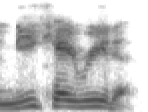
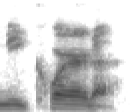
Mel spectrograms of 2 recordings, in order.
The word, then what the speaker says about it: Mi Querida: And it was on the Mi Querida. And I didn't know how to say it. I actually called it the Mi Cuerda.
